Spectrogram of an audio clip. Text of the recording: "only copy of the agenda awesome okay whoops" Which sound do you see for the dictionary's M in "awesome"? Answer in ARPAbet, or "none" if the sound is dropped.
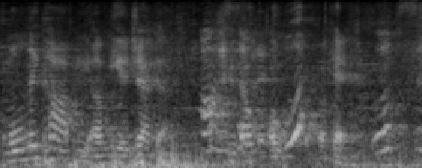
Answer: none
